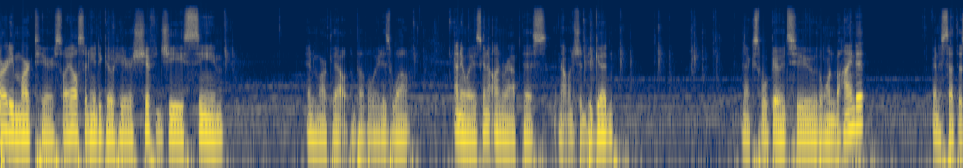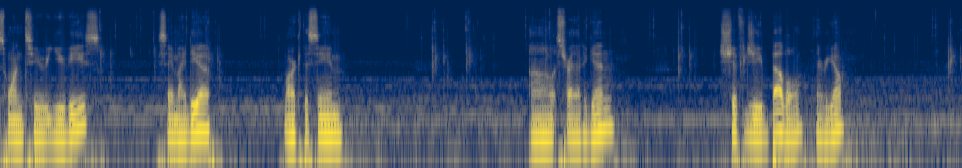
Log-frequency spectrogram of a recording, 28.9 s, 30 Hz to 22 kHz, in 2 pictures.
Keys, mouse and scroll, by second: 1.3 click, 1.6 shift+g, 3.3 n, 4.2 click, 6.1 a, 6.7 u, 8.7 KP_Divide, 9.2 Tab, 9.8 Tab, 10.4 alt+a, 10.7 shift+middle click, 12.0 click, 12.6 KP_Divide, 15.6 middle click, 15.9 Tab, 16.4 click, 16.8 shift+g, 17.5 ctrl+e, 18.6 middle click, 20.7 ctrl+middle click, 21.0 ctrl+z, 21.5 alt+a, 21.6 middle click, 22.3 click, 22.8 shift+g, 24.1 click, 24.9 shift+g, 25.5 ctrl+e, 27.3 middle click, 27.6 middle click, 28.1 middle click, 28.4 click.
